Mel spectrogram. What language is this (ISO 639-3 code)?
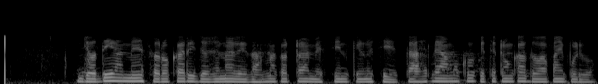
ori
